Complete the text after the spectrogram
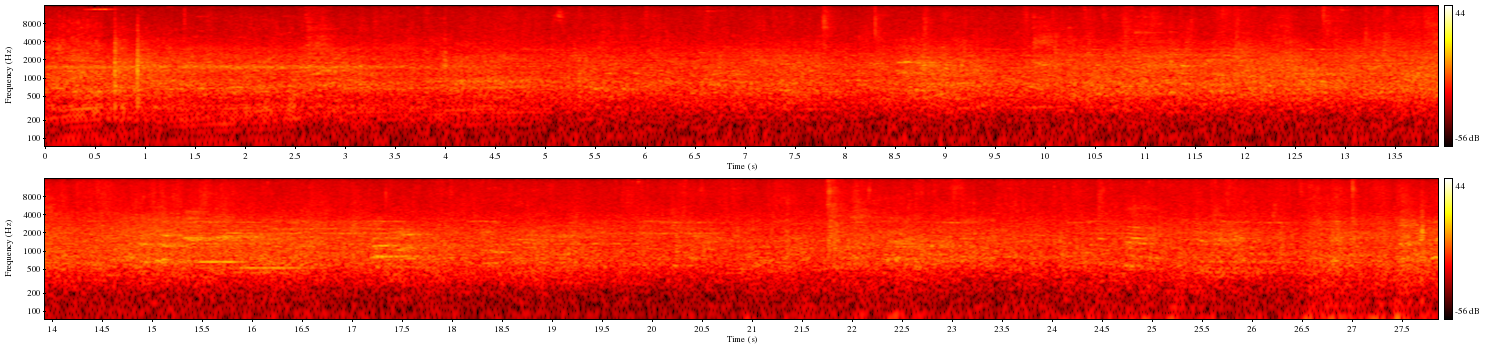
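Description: A crowd murmurs in a large, echoing hall.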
